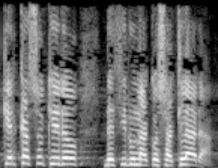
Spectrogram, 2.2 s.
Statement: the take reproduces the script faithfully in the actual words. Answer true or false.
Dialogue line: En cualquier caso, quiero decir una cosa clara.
true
